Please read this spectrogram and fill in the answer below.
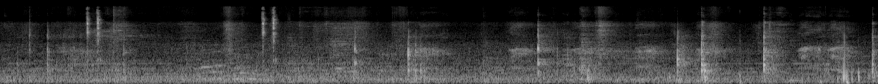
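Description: Long metal ladle clinking and scraping against the sides of a large metal cooking pot as thick gravy is stirred, with irregular sharp knocks every second or so.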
